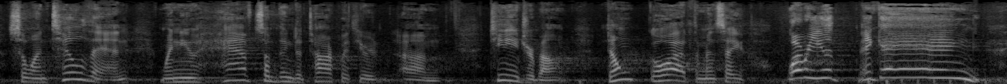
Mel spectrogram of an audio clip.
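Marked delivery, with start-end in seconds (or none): 5.9-7.4 high, loud exasperated "what were you thinking"; mock scolding parent. Pastor mocking a parent scolding the teen, high and loud.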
